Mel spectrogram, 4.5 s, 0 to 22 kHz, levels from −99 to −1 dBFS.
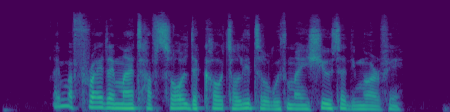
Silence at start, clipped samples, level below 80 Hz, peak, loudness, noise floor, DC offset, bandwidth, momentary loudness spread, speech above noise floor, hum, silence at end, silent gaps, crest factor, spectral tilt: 0.55 s; under 0.1%; -78 dBFS; -28 dBFS; -43 LUFS; -79 dBFS; under 0.1%; 13 kHz; 10 LU; 36 dB; none; 0.5 s; none; 16 dB; -5.5 dB/octave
